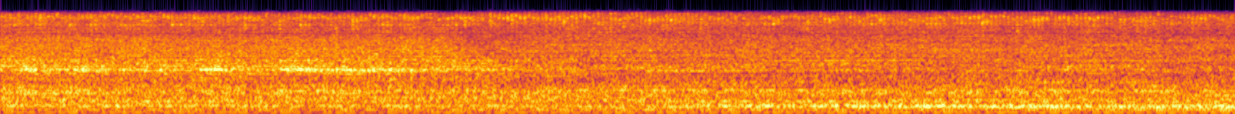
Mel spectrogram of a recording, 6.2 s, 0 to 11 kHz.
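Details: 1997 Ford F250 HD 2WD, 351W 5.8L multiport EFI, 5-speed, modified; loud, raspy open-exhaust V8 holding steady, even idle with no knocks or misses; engine reportedly burns no oil; sounds healthy.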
